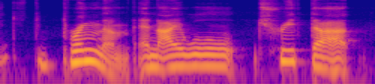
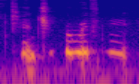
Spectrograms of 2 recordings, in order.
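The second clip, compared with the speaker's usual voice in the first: small begging voice; 5 dB quieter, much faster than usual. Retold or imitated.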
